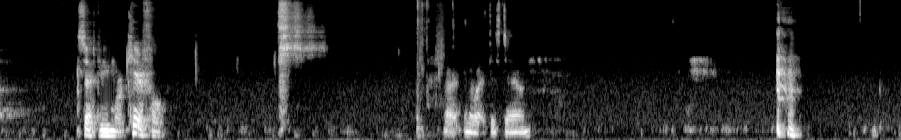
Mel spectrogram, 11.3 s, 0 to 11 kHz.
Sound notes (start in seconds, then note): 3.3 titters; 9.6 coughs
